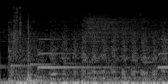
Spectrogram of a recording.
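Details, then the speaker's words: 2013 Toyota Sequoia with lost communication with ECM/PCM, cluster not turning on; fuel pump, cam and crank sensors and relays already replaced, no power at 10 A ignition fuse; starter churns steadily, faint chime, never fires. "the cluster is not turning on even if I turn the key off back on there's nothing nothing happening cranking it"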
